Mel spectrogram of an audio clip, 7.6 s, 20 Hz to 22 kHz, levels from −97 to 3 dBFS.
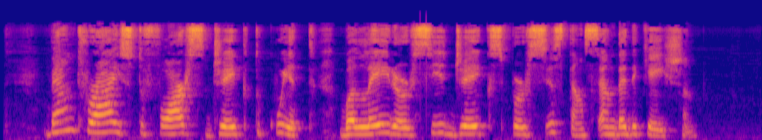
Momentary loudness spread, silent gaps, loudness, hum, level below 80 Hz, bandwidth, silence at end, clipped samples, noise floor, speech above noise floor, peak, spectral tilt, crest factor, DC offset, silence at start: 15 LU; none; -17 LUFS; none; -68 dBFS; 11.5 kHz; 0.75 s; under 0.1%; -71 dBFS; 51 dB; 0 dBFS; -0.5 dB/octave; 22 dB; under 0.1%; 0.45 s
